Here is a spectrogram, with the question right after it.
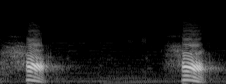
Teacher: Ha-nya kosong berada di tenggorokan.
